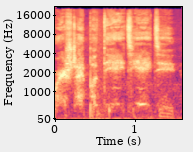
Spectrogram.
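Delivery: high, soft, unvoiced whisper. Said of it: "tried to whisper".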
